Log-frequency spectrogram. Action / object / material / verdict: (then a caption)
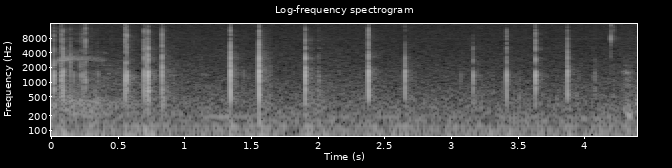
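tap / cardboard advent calendar tray / cardboard / none. Long nails tap and scratch the dividers and edges of a large, mostly empty white cardboard advent calendar tray with a compartment grid, lying on a table. Sharp, dry clicks come in an irregular pattern over a faint low rumble, with light scratching between the taps.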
